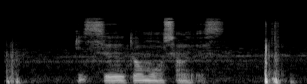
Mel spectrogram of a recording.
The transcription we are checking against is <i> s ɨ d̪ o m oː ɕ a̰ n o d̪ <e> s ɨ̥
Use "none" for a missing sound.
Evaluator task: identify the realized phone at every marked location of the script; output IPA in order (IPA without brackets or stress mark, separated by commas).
i, e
